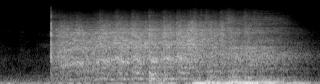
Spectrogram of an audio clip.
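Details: 1985 Chevrolet C10 with swapped 1999 Vortec 454 7.4 V8, fuel injectors just reinstalled, oil and antifreeze filled: brief even cranking then the V8 catches with a deeper rumble before being shut off; cranks and fires normally.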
